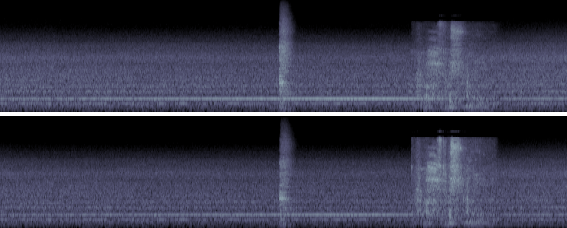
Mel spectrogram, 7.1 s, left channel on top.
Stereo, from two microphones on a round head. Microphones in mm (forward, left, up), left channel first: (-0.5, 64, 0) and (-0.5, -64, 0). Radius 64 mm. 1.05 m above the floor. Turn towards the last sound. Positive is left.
turn(degrees=-70)  # may be behind; listen again after turning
